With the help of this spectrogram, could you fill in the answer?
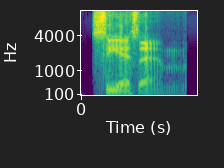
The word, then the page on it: CSM: British English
